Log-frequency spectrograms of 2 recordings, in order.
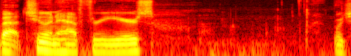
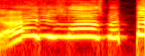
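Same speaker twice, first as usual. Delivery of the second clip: high-pitched, half-sobbed cry of grief; a loud, strained imitation of crying on the phone; retold bawling; 9 dB louder than usual. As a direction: voice cracking up high as he breaks down. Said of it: "I just start bawling on the phone".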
